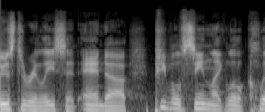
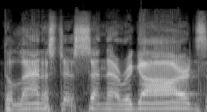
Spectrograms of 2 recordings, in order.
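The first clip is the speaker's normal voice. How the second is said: slow, hammed-up menacing delivery; cheesy villain line; slower than usual. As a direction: drag out the villain's cheesy threat. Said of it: "The guy's like".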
